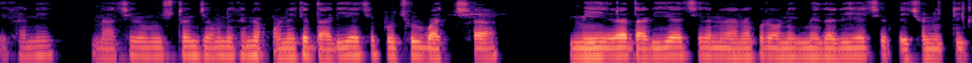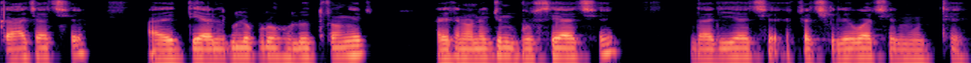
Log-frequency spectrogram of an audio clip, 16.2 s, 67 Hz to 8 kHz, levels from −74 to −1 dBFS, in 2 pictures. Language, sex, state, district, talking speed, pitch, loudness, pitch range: Bengali, male, West Bengal, Kolkata, 150 wpm, 110 Hz, -22 LUFS, 105-115 Hz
